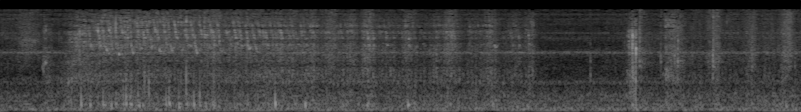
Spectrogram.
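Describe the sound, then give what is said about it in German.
A knife quickly chopping an onion, done with a mouthful of water as an onion-cutting trick: a series of crisp, irregular cutting clicks and crunches, one sharper than the rest, over a steady hiss of background noise, with no talking. “schneidet gerade die Zwiebel und zwar ziemlich galant und hat original einfach einen Riesenschluck Wasser im Mund.”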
